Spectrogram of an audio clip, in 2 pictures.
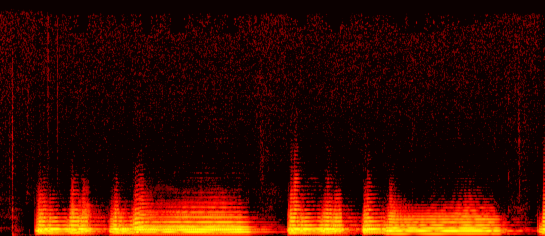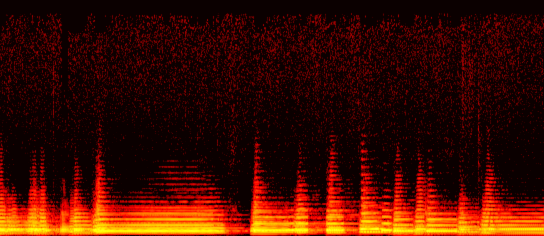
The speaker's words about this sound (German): Dieser Dämpfer nennt sich Bucket Mute, also wie ein Eimer. Sieht nicht ganz aus wie ein Eimer, aber es heißt Bucket Mute tatsächlich und ähm, es erinnert so ein bisschen an ein gestopftes Waldhorn. Hören wir das einmal als Section.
